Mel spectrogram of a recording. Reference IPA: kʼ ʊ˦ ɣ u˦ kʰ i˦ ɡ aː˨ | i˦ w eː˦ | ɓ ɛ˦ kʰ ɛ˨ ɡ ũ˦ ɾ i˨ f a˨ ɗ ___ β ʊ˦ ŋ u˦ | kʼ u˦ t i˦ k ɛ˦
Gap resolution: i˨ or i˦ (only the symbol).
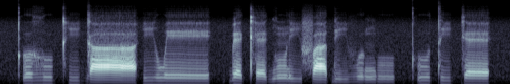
i˨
